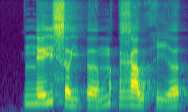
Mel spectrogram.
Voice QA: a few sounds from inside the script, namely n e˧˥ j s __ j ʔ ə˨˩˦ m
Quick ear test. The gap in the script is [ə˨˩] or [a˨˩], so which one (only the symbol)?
ə˨˩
